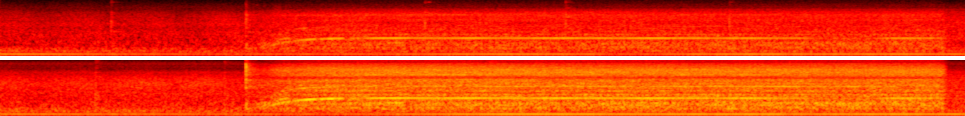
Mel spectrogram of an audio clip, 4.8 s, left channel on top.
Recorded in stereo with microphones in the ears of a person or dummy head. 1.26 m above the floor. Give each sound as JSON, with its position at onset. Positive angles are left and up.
{"t": 1.2, "sound": "a hair dryer", "side_deg": -70, "distance_m": 0.7}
